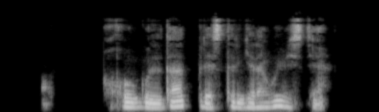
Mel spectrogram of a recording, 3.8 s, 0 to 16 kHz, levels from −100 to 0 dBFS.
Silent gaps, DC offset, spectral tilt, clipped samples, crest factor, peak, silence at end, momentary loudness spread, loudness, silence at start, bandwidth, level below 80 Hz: 0.55-1.02 s, 1.93-1.97 s; under 0.1%; -5 dB/octave; under 0.1%; 18 dB; -12 dBFS; 0.55 s; 12 LU; -28 LUFS; 0.4 s; 9.6 kHz; -58 dBFS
